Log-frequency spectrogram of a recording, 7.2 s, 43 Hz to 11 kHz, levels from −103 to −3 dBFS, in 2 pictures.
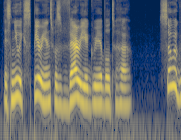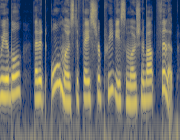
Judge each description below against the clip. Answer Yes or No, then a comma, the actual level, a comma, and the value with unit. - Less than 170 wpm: Yes, average, 160 wpm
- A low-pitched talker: No, high, 220 Hz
